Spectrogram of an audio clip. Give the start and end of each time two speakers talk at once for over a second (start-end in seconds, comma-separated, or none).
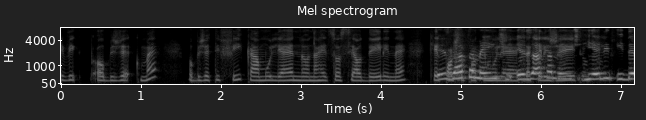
4.7-6.7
